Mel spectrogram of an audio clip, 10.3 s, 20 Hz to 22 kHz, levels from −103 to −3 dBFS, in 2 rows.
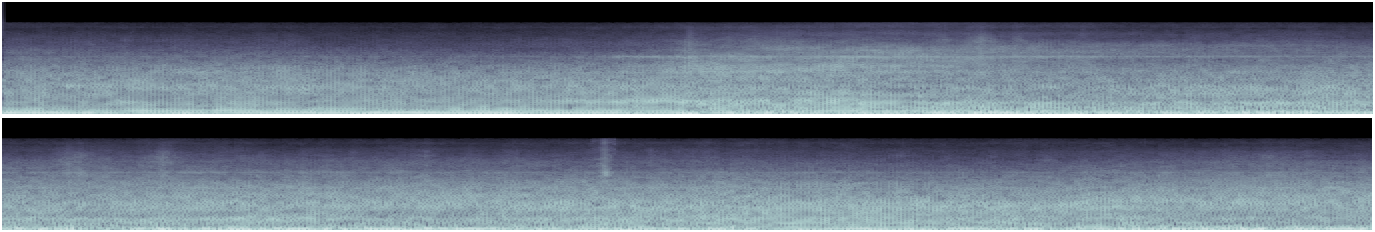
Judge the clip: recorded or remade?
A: remade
